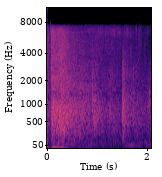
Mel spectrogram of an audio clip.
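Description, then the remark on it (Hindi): A firecracker set off by someone nearby goes off close by with a loud, sharp bang, followed by a crackling rumble and a second smaller pop about a second later as the echo fades. “Sorry for the डिस्टर्बशन, क्योंकि अभी बगल में किसी ने पटाखा फोड़ा है।”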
